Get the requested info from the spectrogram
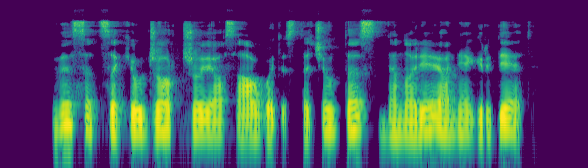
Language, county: Lithuanian, Alytus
